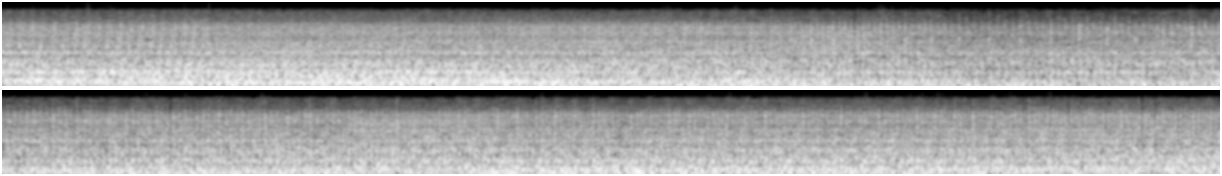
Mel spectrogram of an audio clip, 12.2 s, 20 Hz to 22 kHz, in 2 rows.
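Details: OM601 2.3 diesel at idle with loud clatter and a hard, fairly regular knock about four times a second; an engine knock, source unknown.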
